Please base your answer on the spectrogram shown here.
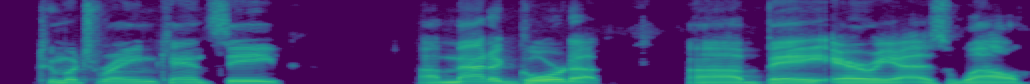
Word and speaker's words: Matagorda: here um south of Indianola uh near to madaga I that's what how you say it oh no too much rain can't see Matagorda uh bay area as well about to start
